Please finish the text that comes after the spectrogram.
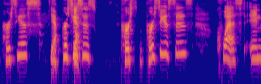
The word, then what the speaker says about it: Perseus: And also with the original mythology like in what what how do you pronounce his name? Perseus.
